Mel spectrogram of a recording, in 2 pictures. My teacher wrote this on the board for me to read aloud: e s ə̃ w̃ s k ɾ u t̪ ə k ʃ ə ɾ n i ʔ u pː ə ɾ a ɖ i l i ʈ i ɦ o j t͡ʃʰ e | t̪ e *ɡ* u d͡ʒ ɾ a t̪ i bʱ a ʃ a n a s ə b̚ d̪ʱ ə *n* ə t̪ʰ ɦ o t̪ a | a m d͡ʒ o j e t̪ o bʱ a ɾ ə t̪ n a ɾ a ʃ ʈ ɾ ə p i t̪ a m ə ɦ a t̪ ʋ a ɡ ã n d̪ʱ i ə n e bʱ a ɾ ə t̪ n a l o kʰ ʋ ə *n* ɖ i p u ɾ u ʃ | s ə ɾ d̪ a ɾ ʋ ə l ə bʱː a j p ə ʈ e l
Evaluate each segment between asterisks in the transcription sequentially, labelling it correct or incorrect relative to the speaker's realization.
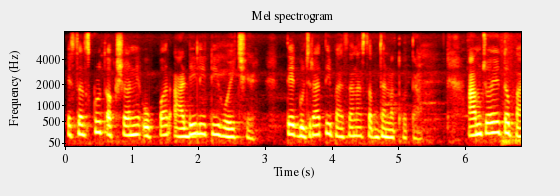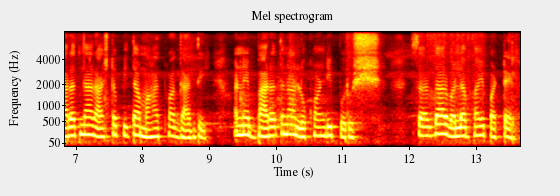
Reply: correct, correct, incorrect

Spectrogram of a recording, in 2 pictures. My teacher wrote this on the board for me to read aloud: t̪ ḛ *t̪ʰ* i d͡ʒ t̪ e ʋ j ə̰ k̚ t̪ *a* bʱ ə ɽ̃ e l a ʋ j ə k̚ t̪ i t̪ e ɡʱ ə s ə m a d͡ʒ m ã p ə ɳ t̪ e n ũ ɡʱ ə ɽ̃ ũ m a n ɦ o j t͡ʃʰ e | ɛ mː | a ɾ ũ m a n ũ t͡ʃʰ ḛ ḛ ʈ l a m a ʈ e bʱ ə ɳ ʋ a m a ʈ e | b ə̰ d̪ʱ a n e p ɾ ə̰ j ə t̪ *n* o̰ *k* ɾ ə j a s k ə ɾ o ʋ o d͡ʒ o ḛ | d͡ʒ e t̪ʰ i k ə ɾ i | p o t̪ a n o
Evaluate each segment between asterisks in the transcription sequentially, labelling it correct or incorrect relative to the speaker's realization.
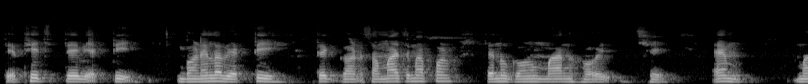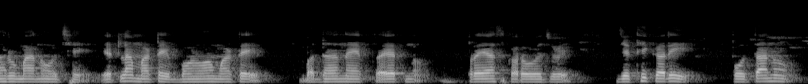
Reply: correct, incorrect, correct, incorrect

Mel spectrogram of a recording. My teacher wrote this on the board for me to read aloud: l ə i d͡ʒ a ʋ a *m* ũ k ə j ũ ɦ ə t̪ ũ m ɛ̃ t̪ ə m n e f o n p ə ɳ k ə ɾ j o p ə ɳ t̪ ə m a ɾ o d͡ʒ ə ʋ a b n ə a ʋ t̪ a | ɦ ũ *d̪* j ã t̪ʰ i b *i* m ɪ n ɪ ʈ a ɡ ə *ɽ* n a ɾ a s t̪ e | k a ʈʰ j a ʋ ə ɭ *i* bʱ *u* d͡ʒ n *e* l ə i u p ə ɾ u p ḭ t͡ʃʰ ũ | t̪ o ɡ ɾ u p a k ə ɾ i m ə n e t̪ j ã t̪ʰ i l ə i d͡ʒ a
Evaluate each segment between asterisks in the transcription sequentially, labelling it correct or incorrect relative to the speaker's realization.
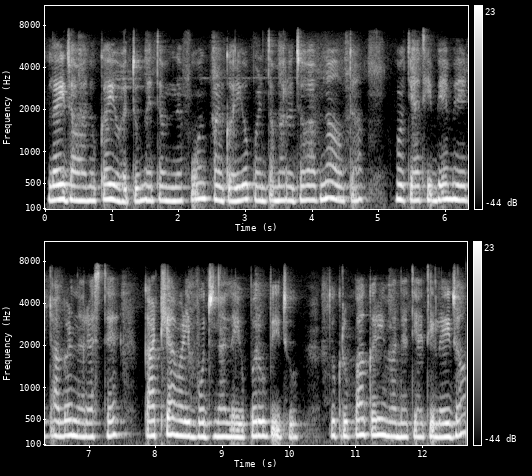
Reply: incorrect, incorrect, incorrect, incorrect, correct, incorrect, incorrect

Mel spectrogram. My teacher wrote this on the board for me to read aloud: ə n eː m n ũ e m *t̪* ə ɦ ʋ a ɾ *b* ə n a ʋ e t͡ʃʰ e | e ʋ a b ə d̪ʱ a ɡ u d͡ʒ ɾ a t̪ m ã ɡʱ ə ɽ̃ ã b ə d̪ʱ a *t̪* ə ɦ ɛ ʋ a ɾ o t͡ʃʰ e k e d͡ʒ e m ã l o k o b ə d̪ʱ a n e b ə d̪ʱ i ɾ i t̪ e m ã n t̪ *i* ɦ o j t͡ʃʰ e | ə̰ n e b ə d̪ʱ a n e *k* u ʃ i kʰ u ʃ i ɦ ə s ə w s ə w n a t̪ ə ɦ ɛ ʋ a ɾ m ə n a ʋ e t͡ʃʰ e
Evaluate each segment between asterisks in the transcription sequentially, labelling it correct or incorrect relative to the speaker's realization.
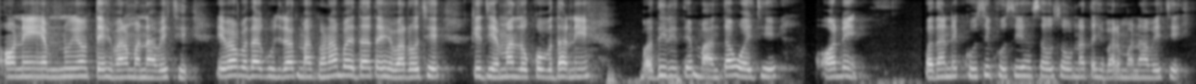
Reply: correct, incorrect, correct, incorrect, incorrect

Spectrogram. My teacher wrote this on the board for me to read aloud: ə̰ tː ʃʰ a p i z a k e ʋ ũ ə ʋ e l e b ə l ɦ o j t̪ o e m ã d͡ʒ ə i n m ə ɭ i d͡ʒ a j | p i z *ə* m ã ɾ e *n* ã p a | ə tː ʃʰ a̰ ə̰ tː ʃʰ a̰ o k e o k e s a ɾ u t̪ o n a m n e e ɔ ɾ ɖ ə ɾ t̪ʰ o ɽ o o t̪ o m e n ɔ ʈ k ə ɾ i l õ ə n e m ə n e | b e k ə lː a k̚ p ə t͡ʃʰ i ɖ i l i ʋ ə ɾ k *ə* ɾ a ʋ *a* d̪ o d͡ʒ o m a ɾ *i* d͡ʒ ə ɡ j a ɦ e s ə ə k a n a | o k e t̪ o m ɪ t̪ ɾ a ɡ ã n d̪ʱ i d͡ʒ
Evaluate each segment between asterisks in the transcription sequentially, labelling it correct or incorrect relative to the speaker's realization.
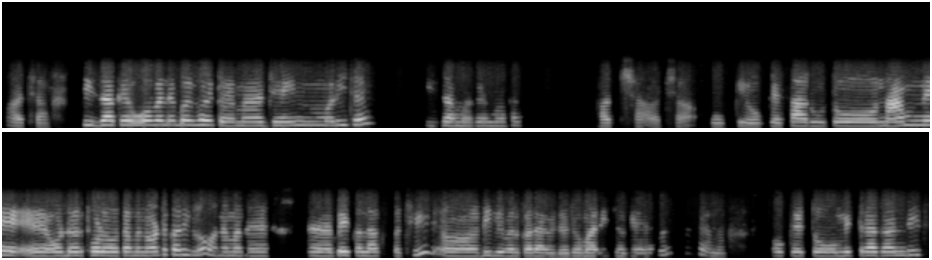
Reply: incorrect, incorrect, correct, incorrect, correct

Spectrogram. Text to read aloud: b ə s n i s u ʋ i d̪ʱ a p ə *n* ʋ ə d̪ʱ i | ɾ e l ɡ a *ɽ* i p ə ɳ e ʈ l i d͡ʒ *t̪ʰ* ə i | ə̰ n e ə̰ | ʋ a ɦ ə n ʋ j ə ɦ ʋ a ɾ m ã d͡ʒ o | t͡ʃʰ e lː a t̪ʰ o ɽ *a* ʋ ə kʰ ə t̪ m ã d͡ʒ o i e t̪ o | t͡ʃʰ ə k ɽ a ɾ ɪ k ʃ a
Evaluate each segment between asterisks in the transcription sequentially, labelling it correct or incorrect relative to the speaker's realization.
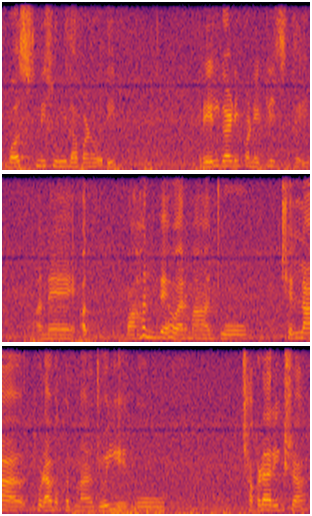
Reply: incorrect, correct, correct, correct

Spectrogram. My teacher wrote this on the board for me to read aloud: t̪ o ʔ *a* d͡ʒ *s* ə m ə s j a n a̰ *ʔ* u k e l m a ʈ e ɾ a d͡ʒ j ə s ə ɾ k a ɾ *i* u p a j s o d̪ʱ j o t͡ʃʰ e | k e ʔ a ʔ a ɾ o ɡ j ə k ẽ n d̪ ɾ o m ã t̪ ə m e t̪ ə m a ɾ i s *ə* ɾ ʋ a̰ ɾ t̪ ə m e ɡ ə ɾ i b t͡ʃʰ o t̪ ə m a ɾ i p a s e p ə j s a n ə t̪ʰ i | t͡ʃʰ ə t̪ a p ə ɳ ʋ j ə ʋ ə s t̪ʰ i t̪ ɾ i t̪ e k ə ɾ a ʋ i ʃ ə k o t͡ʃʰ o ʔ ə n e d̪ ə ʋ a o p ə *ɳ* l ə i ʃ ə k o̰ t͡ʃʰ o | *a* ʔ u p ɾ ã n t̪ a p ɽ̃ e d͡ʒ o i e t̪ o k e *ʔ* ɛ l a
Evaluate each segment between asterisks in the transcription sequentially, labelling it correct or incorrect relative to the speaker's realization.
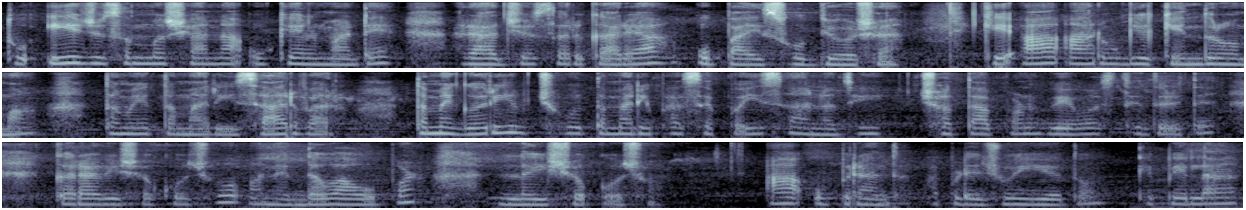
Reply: incorrect, correct, correct, incorrect, incorrect, correct, correct, incorrect

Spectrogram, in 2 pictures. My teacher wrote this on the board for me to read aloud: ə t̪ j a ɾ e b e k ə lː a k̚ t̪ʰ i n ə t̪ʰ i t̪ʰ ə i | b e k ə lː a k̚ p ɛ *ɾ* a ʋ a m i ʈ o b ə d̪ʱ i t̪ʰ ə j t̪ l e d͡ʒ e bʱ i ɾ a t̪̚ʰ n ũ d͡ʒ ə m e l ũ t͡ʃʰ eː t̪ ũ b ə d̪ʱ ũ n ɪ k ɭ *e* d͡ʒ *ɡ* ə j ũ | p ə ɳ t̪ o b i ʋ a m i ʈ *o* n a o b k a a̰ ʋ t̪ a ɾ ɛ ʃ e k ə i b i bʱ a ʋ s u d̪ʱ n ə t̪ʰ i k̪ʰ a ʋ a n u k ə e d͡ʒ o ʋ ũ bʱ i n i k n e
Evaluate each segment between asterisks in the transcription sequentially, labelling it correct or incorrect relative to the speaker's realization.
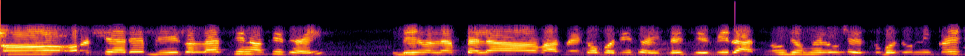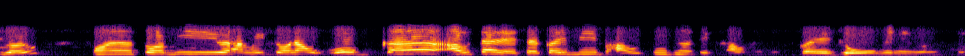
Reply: incorrect, incorrect, correct, correct

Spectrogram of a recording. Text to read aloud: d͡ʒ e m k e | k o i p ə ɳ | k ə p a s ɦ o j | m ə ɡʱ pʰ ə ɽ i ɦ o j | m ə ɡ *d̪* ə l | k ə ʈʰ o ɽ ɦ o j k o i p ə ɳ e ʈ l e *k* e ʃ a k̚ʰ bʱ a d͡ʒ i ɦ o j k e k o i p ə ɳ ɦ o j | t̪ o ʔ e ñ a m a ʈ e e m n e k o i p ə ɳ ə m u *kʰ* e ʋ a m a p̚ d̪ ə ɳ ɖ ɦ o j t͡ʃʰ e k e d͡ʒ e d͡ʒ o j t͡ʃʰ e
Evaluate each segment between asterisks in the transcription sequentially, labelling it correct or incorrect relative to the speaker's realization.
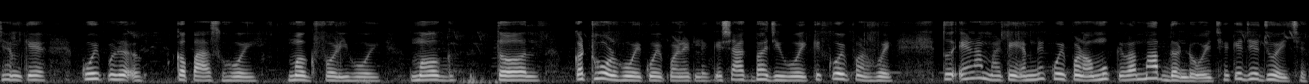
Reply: incorrect, correct, incorrect

